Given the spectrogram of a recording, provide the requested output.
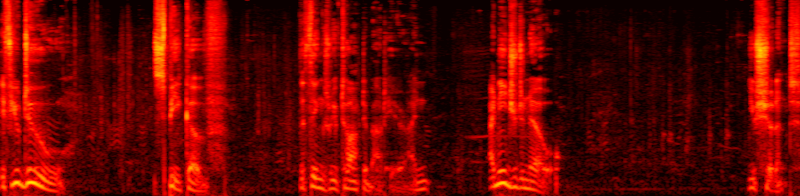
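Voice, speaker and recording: A man puts on a raspy character voice with a fairly high pitch, speaking at a fairly slow pace. His loudness swings widely, and he leaves long, frequent pauses. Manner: whispering, serious.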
